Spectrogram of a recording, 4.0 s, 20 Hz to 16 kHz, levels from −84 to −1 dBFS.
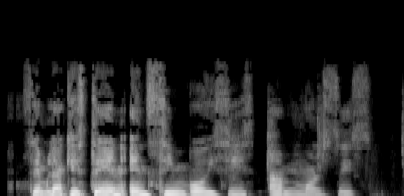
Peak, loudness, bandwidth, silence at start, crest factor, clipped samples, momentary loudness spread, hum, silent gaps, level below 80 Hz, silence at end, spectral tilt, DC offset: -2 dBFS; -18 LUFS; 11 kHz; 0.3 s; 18 dB; under 0.1%; 15 LU; none; none; -74 dBFS; 0.5 s; -5 dB/octave; under 0.1%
